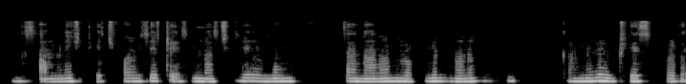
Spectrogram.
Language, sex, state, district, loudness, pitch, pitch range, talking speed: Bengali, male, West Bengal, Jhargram, -24 LUFS, 145 Hz, 140-150 Hz, 130 wpm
